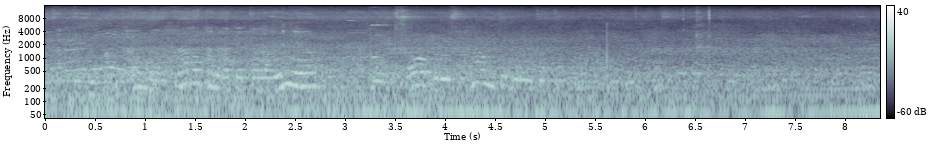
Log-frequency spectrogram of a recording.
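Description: Motorcycles ride by on a busy street.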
